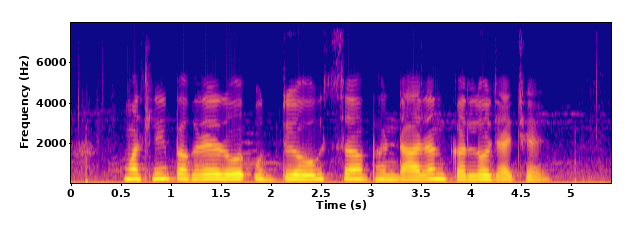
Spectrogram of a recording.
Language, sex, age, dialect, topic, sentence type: Maithili, female, 60-100, Angika, agriculture, statement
